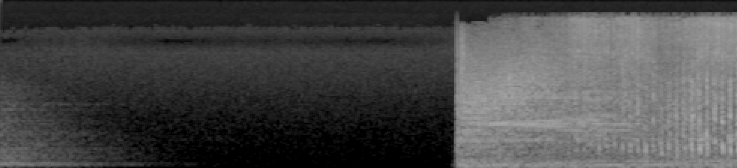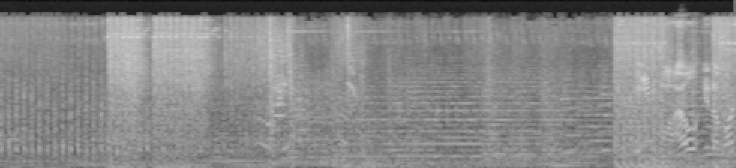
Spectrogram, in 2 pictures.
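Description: Sniper rifle fire in the video game Metal Gear Survive: after a brief silence, a dense, loud burst of gunfire and crashing game sounds runs continuously, with sharper shots near the end.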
